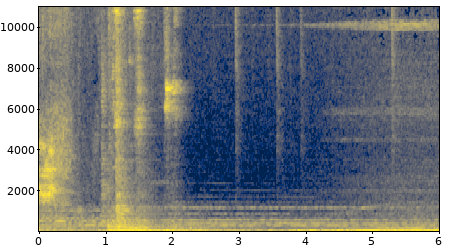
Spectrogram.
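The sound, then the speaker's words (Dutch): Doors slide shut with a dull thud, followed by a steady low rumble and a few faint clicks, with indistinct voices murmuring in the background. “Sluiten van de deuren.”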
